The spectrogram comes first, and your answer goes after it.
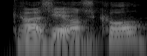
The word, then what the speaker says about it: Kosciuszko: And then you have Mount Kosciuszko. Yeah, in very, very well done with that pronunciation.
